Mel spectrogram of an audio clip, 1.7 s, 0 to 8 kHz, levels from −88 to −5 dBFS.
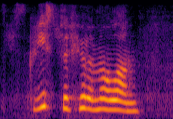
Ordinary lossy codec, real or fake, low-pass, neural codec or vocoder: Opus, 32 kbps; fake; 7.2 kHz; codec, 16 kHz in and 24 kHz out, 0.6 kbps, FocalCodec, streaming, 2048 codes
